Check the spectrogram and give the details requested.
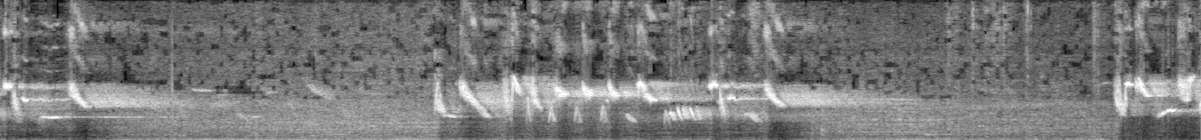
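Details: Blacktrod, a songbird valued for its loud, sharp, dense song: short high twittering bursts at the start and end, with a middle phrase of quick whistled slurs and chirps, over a steady low rumble like traffic.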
